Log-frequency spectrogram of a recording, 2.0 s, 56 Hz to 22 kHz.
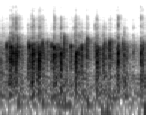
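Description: Under-19 national youth football players clap together for a visiting royal guest, a brief burst of close, dense applause from a small group.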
